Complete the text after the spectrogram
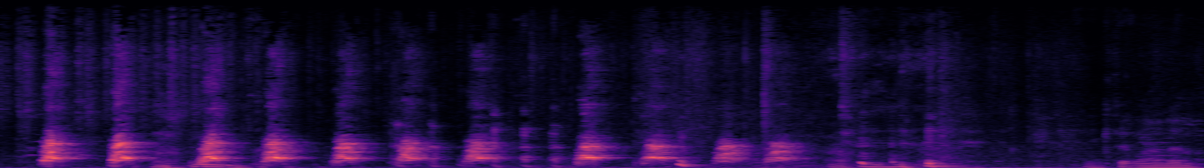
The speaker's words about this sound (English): Is that the doorbell? Mm-hmm. All right, Turbo. Thank you. Turbo's going to bark. Turbo?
